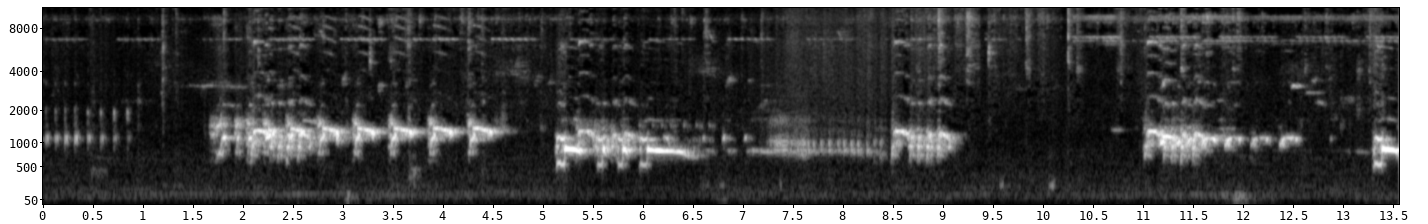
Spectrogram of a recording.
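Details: Zebra dove of local stock singing a long sequence: a run of evenly spaced pulsing coos, then rolling phrases, a softer trill and further short bursts, all mid-pitched against a quiet background.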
